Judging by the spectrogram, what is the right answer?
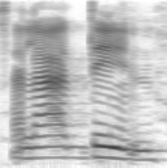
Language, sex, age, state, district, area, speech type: Urdu, female, 60+, Bihar, Darbhanga, rural, spontaneous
